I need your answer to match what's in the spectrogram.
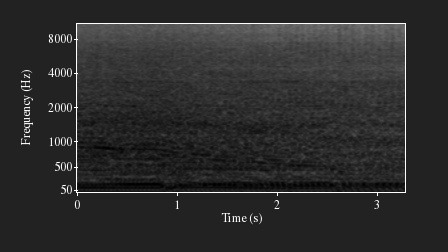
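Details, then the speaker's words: Craftsman LT2000 riding mower, almost 20 years old, after new carburetor fitted, choke on, temporary air filter: single-cylinder engine holds a steady even low thrum, no pops or misses; running smoothly, idle may need slight adjustment. "hear it now it's running running great may have to adjust the idle a little bit"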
